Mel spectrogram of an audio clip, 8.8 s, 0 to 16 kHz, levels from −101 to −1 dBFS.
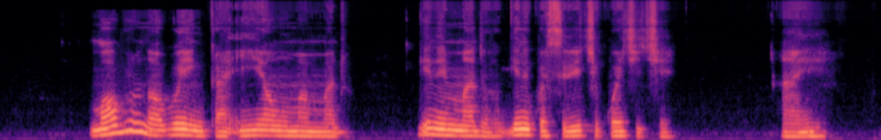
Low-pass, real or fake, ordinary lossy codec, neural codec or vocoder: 14.4 kHz; real; Opus, 16 kbps; none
